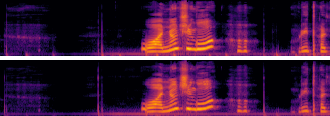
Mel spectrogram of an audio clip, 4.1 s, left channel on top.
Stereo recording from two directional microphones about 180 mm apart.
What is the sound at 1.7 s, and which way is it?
Speech, 10° left (ahead or behind).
